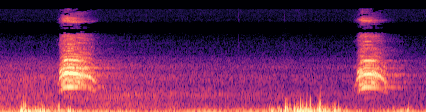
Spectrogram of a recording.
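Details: A red fox screams in the dark in breeding season, a call used to confirm territory between rival foxes and given by females around mating. Two harsh, hoarse screams come about four seconds apart, with low rustling between them.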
